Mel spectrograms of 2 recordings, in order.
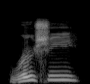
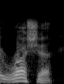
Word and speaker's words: Russia: sales and B Fountain Russ is course supposed to be Russia did they intentionally mispronounce that during the Cold War or something sure no they why didn't they just rename the city in spad this dumb rushi yeah Nigel if you're not in this area like Nigel says here try Russia it's not Russia oh how they pronounce it rousi and we assume it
